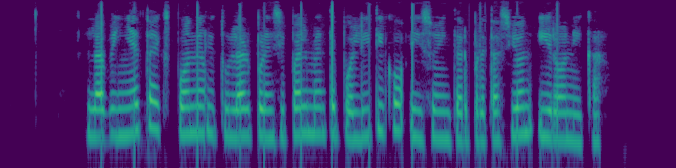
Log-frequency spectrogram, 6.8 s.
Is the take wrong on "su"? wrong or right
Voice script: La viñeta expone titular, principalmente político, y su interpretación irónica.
right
